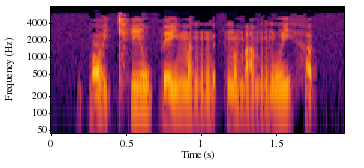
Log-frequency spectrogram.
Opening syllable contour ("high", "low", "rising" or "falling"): low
